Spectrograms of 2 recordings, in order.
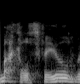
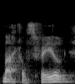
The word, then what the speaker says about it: Macclesfield: It's in the north of England, so it's pronounced Macclesfield with a very short flat A, I, Macclesfield.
